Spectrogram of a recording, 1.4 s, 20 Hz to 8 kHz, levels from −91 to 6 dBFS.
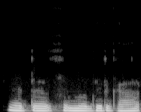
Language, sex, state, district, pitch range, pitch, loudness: Bengali, male, West Bengal, Malda, 150-160 Hz, 155 Hz, -15 LUFS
